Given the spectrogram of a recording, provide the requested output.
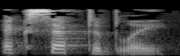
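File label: "acceptably", English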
